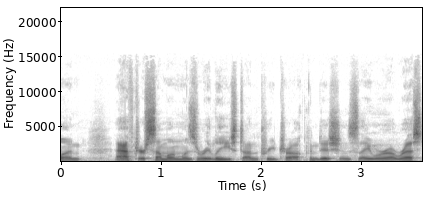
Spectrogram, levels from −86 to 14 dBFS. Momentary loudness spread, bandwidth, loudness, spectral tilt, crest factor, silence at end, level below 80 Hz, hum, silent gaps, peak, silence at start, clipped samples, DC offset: 9 LU; 15.5 kHz; -24 LUFS; -3.5 dB/octave; 24 dB; 0 s; -60 dBFS; none; none; -2 dBFS; 0 s; under 0.1%; under 0.1%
